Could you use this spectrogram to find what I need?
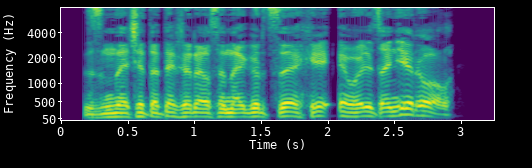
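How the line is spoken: Growling. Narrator (Russian): рыкнул я

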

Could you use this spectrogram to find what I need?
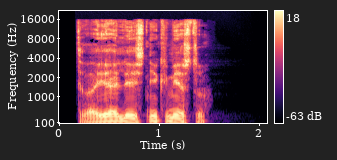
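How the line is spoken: Cold interruption. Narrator (Russian): холодно оборвал Илла

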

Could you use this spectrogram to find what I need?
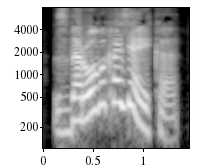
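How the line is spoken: Hailing call. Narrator (Russian): окрикнул он

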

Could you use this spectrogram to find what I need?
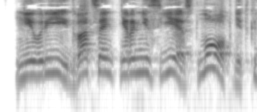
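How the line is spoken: Shout from audience. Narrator (Russian): крикнул кто-то из зала

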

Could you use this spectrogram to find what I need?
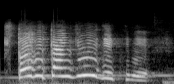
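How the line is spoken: Shouted back. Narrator (Russian): кричал в ответ

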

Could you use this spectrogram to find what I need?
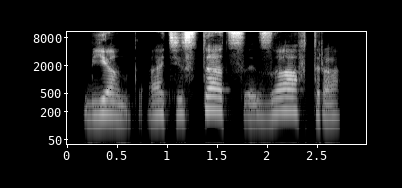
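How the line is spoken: Slow, patronizing. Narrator (Russian): Медленно, словно втолковывая неразумному ребенку, проговорил Дарек

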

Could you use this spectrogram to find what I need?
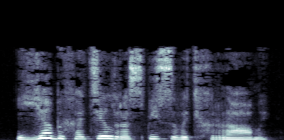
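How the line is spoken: Quiet, thoughtful. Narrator (Russian): тихо и задумчиво проговорил

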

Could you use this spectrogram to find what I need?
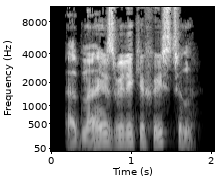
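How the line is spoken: Calm confirmation. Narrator (Russian): спокойно подтвердил победитель Дриксов

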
